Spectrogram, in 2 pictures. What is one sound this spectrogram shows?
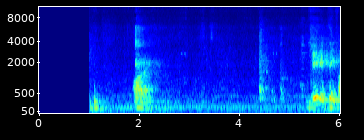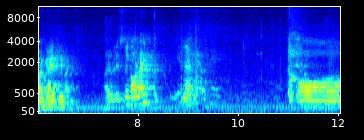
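A man speaks into a microphone with animation, heard through loudspeakers.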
